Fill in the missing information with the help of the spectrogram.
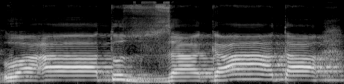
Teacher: تا اور زا دونوں ملا کے پڑھیں گے، مضبوطی کے ساتھ پڑھیں گے، زا کو ظاہر کر کے پڑھیں گے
